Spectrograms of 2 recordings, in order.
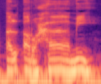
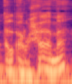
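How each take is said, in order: First: The word ends with an 'i' vowel. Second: The word ends with an 'a' vowel. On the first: "ada juga dibaca dengan al-arhami dibaca oleh al-Imam Hamzah Az-Zayyat" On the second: "Yang pertama al-arhamah dibaca oleh jumhur qurra"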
